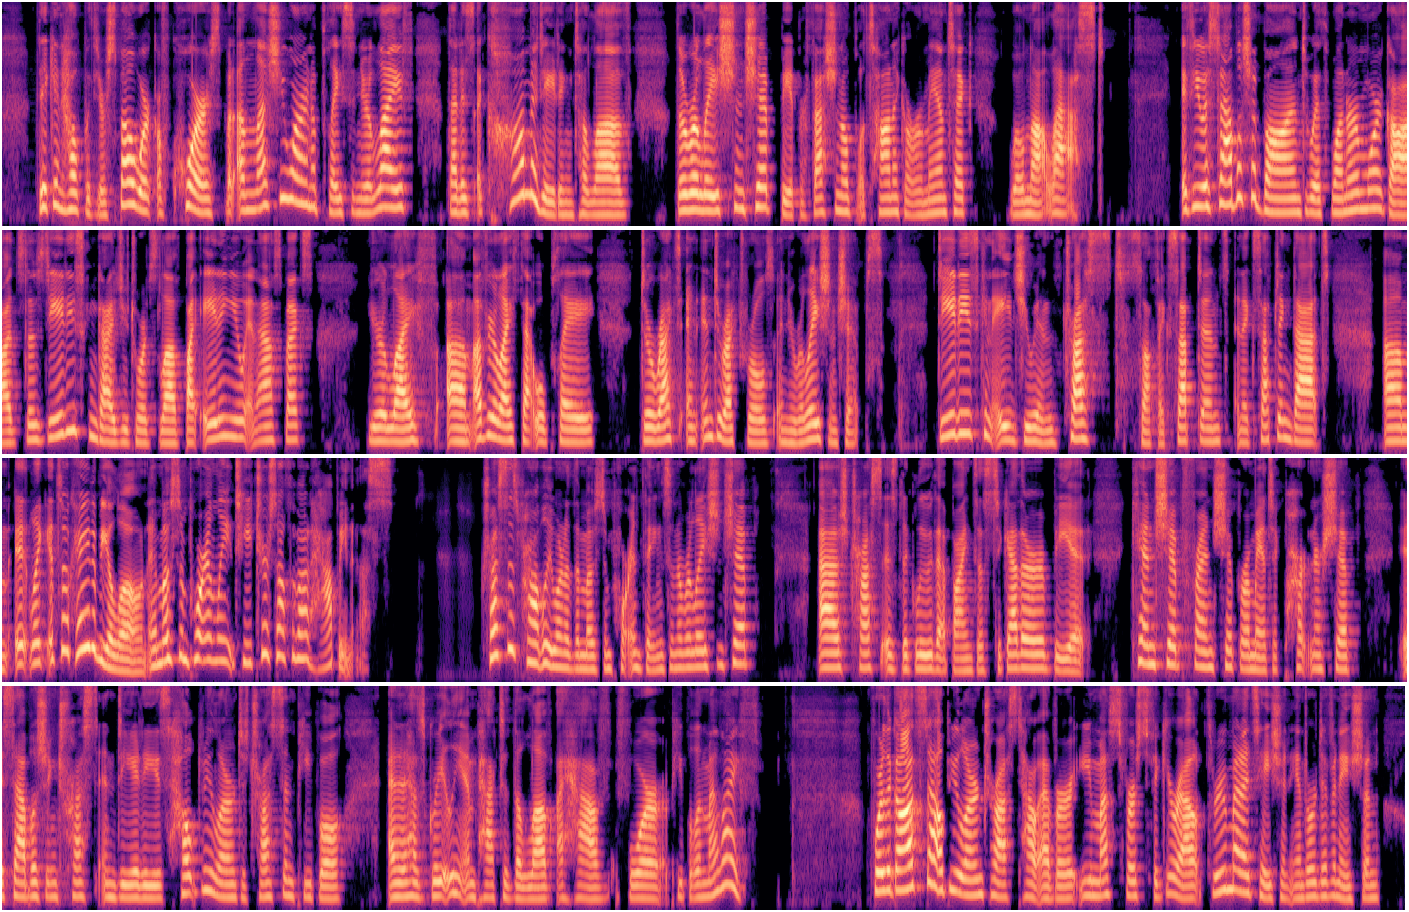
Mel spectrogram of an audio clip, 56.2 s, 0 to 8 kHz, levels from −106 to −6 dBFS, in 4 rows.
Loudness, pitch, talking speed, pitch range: -19 LUFS, 190 Hz, 180 wpm, 175-235 Hz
